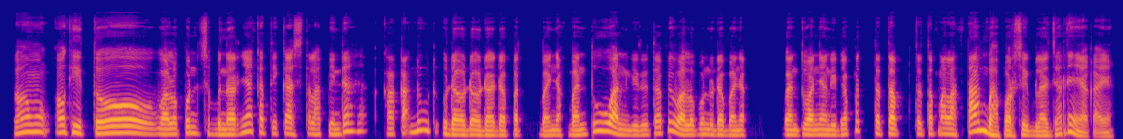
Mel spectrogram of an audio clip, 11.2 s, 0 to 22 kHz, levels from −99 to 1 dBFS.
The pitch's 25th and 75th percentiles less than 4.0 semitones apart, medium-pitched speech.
No: average, 4.7 semitones; medium, 150 Hz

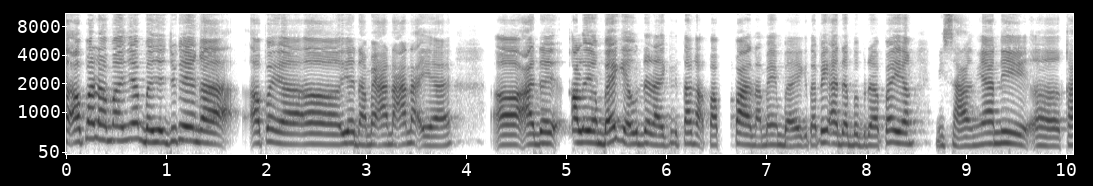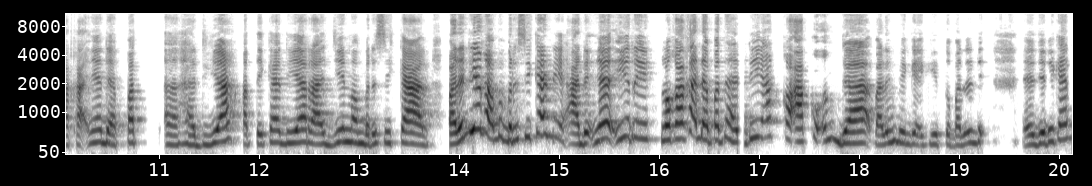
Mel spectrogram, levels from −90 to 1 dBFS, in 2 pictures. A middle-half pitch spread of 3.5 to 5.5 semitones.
Yes: average, 4.1 semitones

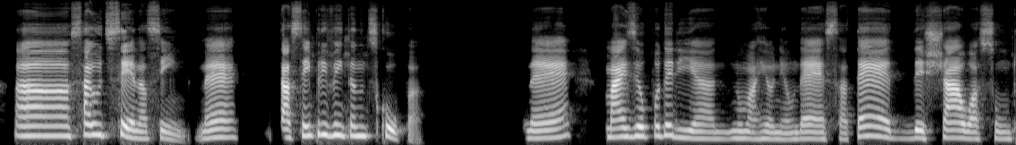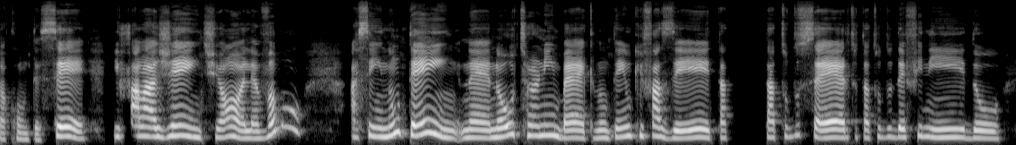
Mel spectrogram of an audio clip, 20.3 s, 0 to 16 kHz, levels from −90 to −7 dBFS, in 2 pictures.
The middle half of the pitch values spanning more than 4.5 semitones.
Yes: average, 4.9 semitones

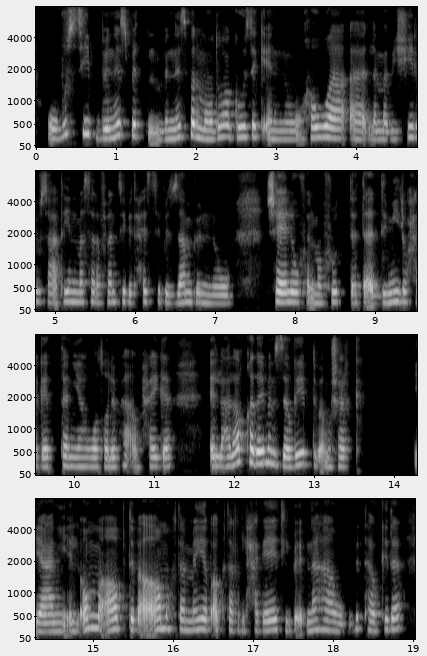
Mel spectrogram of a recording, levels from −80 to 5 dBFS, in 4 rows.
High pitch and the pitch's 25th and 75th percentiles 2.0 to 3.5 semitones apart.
Yes: high, 205 Hz; average, 2.9 semitones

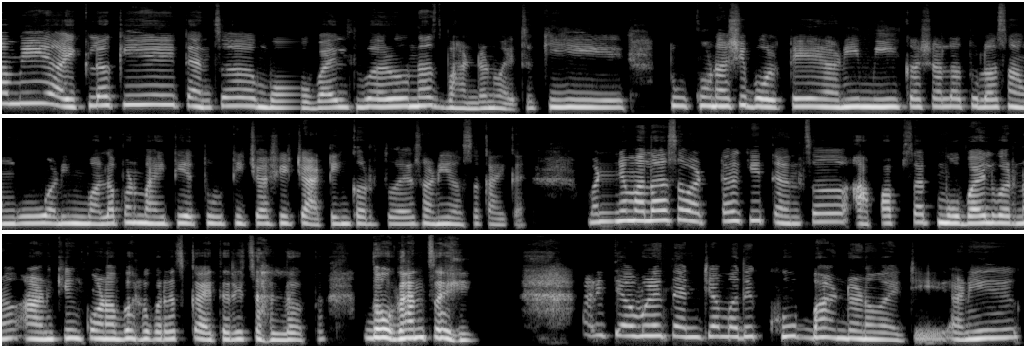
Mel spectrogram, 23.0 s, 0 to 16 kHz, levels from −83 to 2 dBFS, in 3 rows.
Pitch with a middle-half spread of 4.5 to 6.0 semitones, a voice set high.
No: average, 3.4 semitones; high, 245 Hz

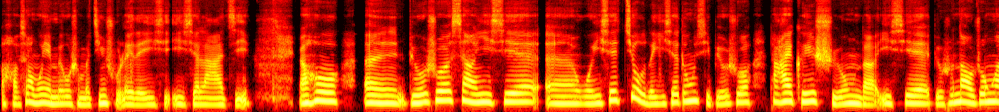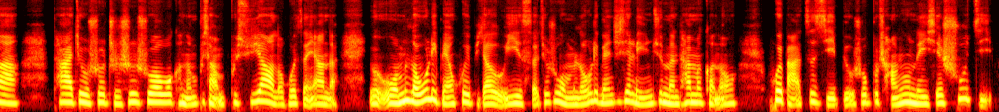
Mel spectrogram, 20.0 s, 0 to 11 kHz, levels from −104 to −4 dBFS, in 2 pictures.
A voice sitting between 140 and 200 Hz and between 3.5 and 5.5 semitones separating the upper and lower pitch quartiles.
Yes: medium, 185 Hz; average, 3.8 semitones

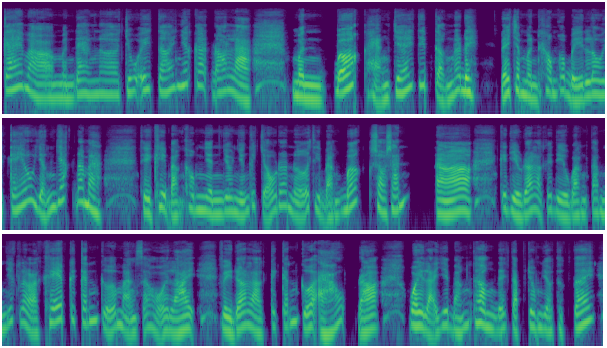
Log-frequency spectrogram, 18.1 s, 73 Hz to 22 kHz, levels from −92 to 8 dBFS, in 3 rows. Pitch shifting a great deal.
Yes: wide, 6.1 semitones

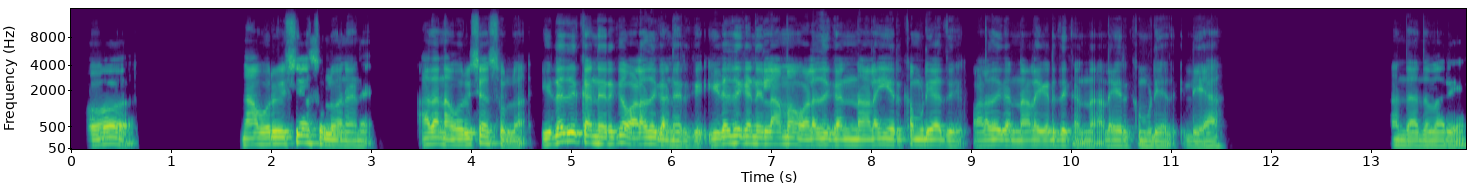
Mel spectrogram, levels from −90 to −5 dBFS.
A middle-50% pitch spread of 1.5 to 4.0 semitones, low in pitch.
No: average, 4.7 semitones; low, 110 Hz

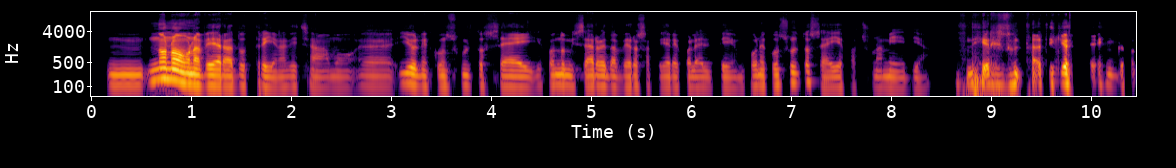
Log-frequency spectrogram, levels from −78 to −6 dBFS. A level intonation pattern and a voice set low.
Yes: narrow, 2.2 semitones; low, 105 Hz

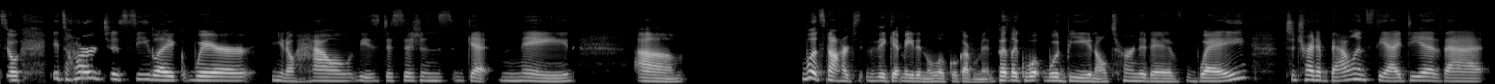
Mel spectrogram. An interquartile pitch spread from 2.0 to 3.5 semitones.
No: average, 3.9 semitones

